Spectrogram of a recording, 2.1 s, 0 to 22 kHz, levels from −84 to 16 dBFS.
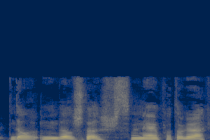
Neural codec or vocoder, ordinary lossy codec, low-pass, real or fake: codec, 16 kHz in and 24 kHz out, 1.1 kbps, FireRedTTS-2 codec; MP3, 48 kbps; 9.9 kHz; fake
